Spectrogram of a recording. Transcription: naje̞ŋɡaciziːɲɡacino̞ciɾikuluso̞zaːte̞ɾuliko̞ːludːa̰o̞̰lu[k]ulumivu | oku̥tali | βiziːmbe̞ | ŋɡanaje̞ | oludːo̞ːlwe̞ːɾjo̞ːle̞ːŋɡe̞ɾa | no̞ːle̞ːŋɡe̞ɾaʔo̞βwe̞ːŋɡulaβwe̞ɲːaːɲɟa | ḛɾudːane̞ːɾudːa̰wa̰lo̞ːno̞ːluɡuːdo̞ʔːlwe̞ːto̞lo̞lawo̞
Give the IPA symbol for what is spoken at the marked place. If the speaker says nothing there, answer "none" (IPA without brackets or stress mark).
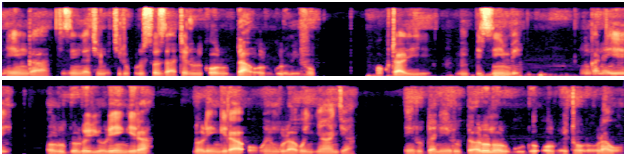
ɡ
